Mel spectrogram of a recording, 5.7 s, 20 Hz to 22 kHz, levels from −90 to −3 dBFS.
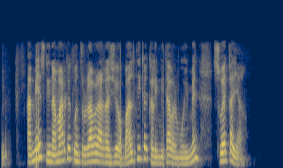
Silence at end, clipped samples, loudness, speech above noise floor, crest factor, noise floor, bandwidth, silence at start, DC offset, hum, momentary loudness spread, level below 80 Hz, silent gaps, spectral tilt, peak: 0.75 s; under 0.1%; -20 LUFS; 70 dB; 18 dB; -89 dBFS; 8.2 kHz; 0.05 s; under 0.1%; none; 9 LU; -54 dBFS; none; -5 dB/octave; -2 dBFS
